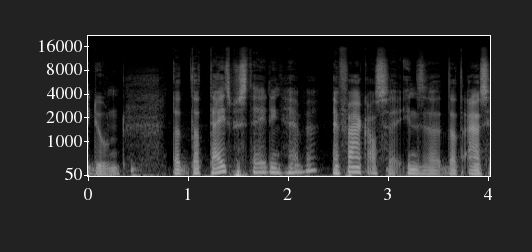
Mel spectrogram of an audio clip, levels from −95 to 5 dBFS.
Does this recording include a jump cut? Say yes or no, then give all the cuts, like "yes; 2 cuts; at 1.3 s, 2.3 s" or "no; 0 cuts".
yes; 1 cut; at 1.1 s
